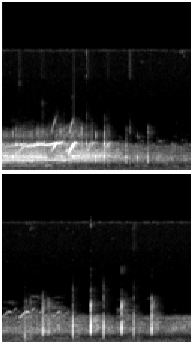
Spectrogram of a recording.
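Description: Distant voices shouting across an open cricket ground in the first second or so, then fading, followed by about a dozen short, sharp high chirps at irregular intervals.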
